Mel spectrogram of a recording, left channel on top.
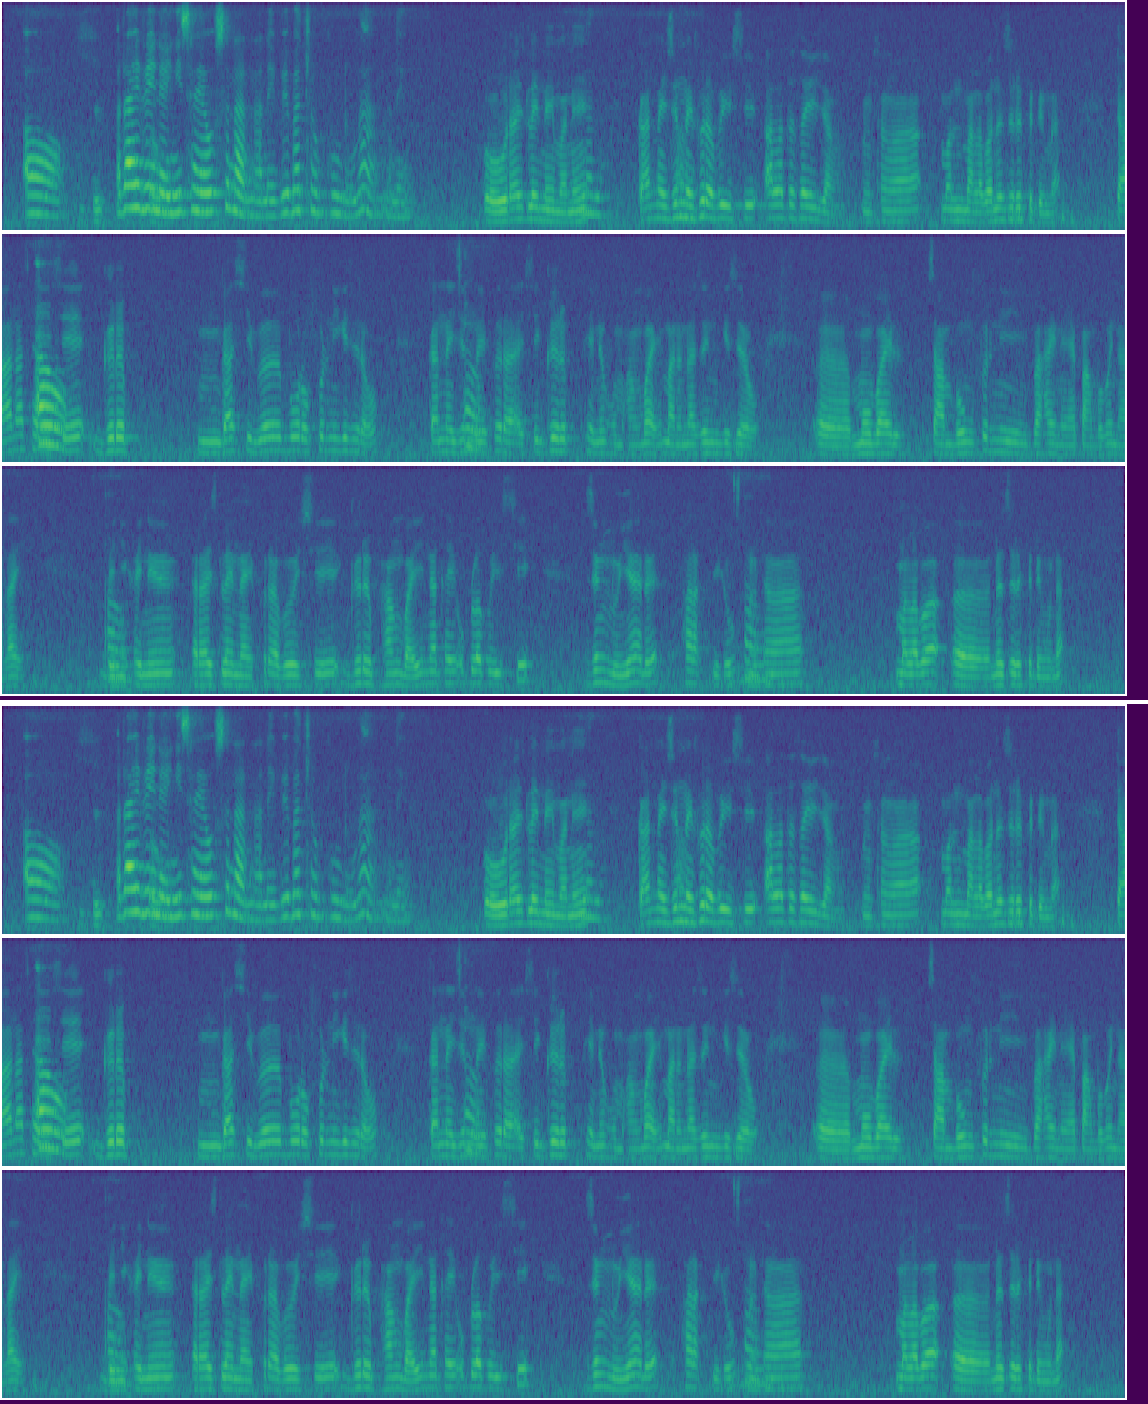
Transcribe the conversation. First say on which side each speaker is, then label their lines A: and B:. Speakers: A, on the left (about 30°); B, on the right (about 40°).
A: अ
B: बे
A: रायलायनायनि
B: औ
A: सायाव सोनारनानै बे बाथ्राखौ बुंदों ना माने?
B: औ रायज्लायनाय माने
A: नामा
B: गाननाय-जोमनायफोराबो
A: औ
B: एसे। आलादा जायो जां‌ नोंथाङा मोन मालाबा नोजोर होफेरदोंना? दा नाथाय
A: औ
B: एसे गोरोब ओम गासिबो बर'फोरनि गेजेराव। गाननाय-जोमनायफोरा
A: औ
B: एसे गोरोबफेनो हमहांबाय मानोना जोंनि गेजेराव। ओ मबाइल जामबुंफोरनि बाहायनाया बांबोबाय नालाय। बेनिखायनो
A: औ
B: रायज। ज्लायनायफोराबो एसे गोरोबहांबाय नाथाय अब्लाबो एसे जों नुयो आरो। फारागथिखौ
A: औ
B: नोंथाङा मालाबा ओ नोजोर होफेरदोंमोन ना?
